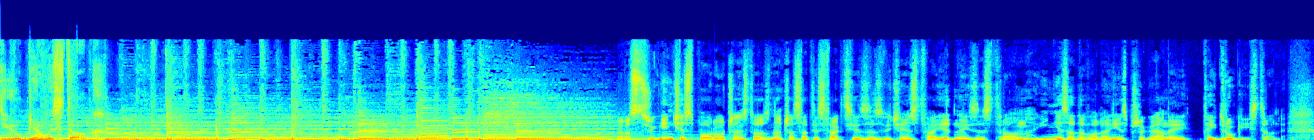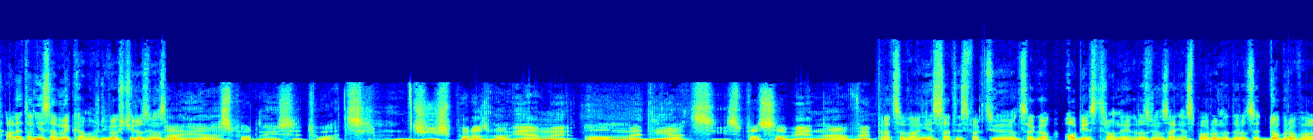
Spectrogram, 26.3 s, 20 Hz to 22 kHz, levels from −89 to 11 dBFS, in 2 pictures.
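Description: From 14.79 s to 21.89 s there is a section at the wrong speed. The audio drops abruptly to 0.571 times its proper rate, so everything runs slower and pitch falls by roughly ten semitones, a little under an octave, in the same instant. The shift reads as a likely clock mismatch, with that stretch played back against the wrong sample rate. At 21.89 s normal speed and pitch return just as suddenly.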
